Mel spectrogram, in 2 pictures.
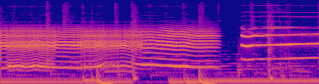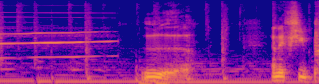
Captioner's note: fart sounds and moos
